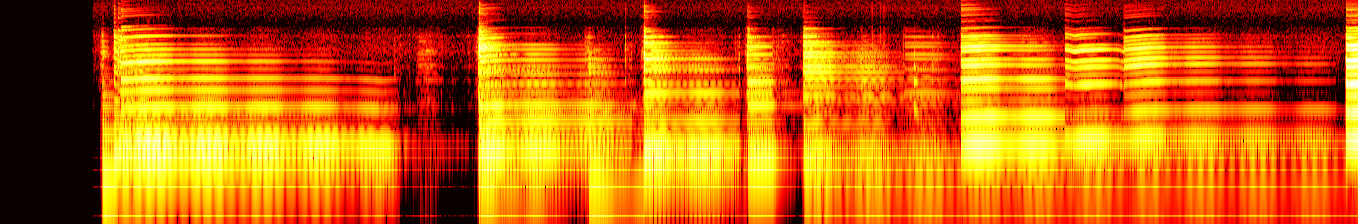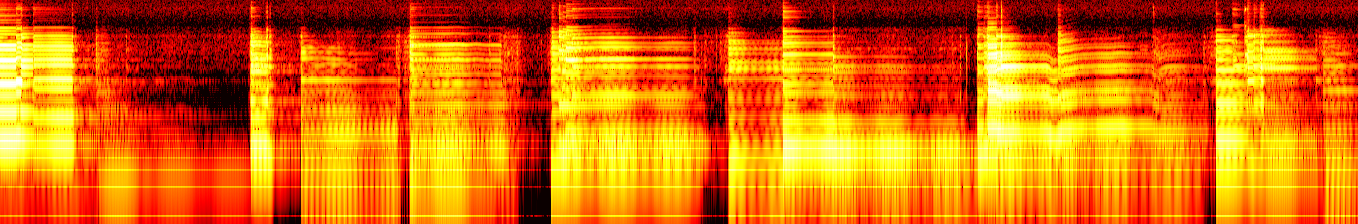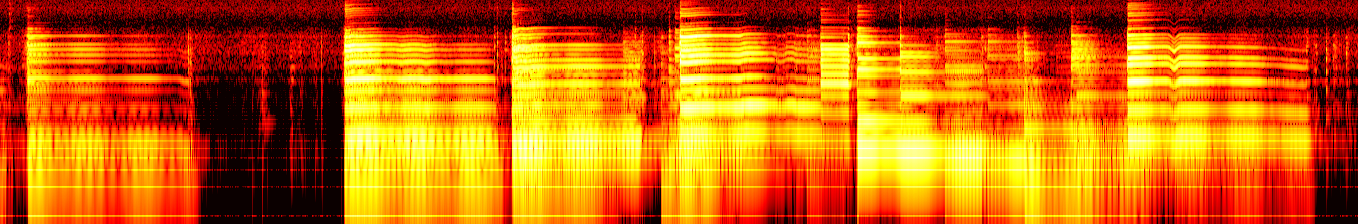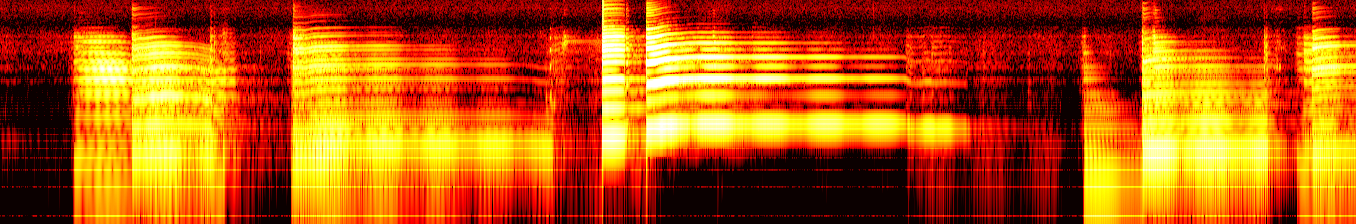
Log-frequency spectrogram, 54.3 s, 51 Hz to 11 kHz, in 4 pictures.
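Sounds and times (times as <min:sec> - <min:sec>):
chill electric guitar playing: 0:01.0 - 0:54.2.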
